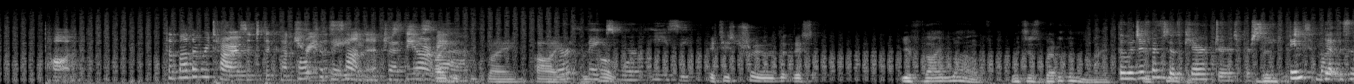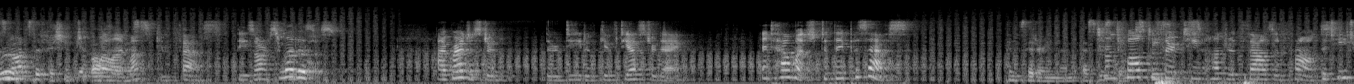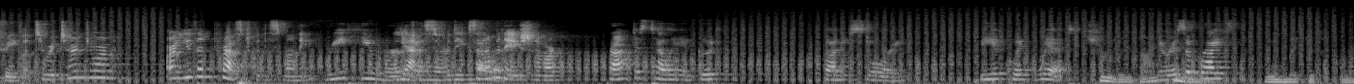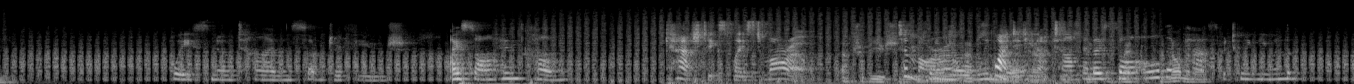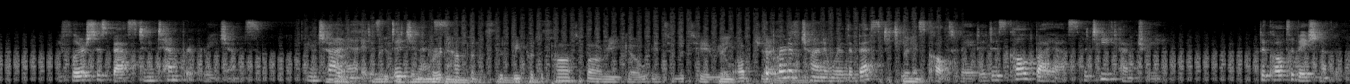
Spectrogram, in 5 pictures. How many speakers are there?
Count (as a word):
six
